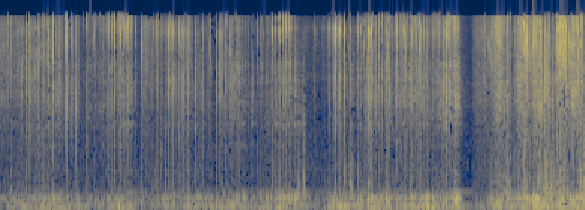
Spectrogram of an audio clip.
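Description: Long dark-red acrylic nails fast-scratch the hollow metal mesh grille of a black condenser microphone with both hands. A dense, continuous scratching and rasping is heard, heavy in low rumble with only faint high content. It runs without a break apart from two brief dips.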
